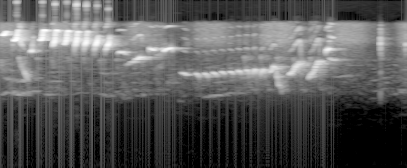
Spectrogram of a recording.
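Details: White-rumped shama singing: a rapid run of high sharp notes, then a falling whistle and a fast rising series of slurred whistles, ending in a few scattered chirps.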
